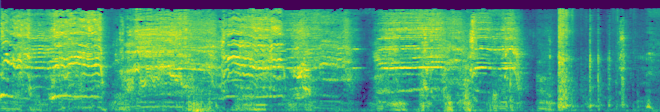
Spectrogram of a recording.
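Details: Pigs on a pig farm, squealing in overlapping, shrill, harmonic bursts that rise and fall, several in quick succession with brief pauses, followed by choppier, broken squeals and snorts near the end.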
